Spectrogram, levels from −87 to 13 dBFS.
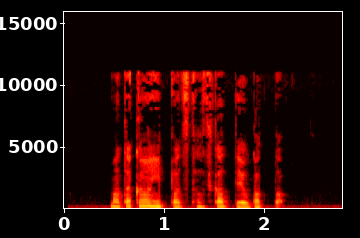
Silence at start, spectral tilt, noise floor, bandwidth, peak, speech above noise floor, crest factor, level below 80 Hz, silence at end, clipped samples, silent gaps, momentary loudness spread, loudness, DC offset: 0.45 s; -5.5 dB/octave; -62 dBFS; 12 kHz; -10 dBFS; 36 dB; 18 dB; -60 dBFS; 0.6 s; under 0.1%; none; 15 LU; -27 LUFS; under 0.1%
